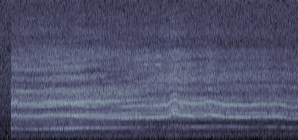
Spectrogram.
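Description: A drone flying overhead above overgrazed pasture gives a steady high-pitched whine with a slight pitch wobble midway, constant and fairly close, with no talk.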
